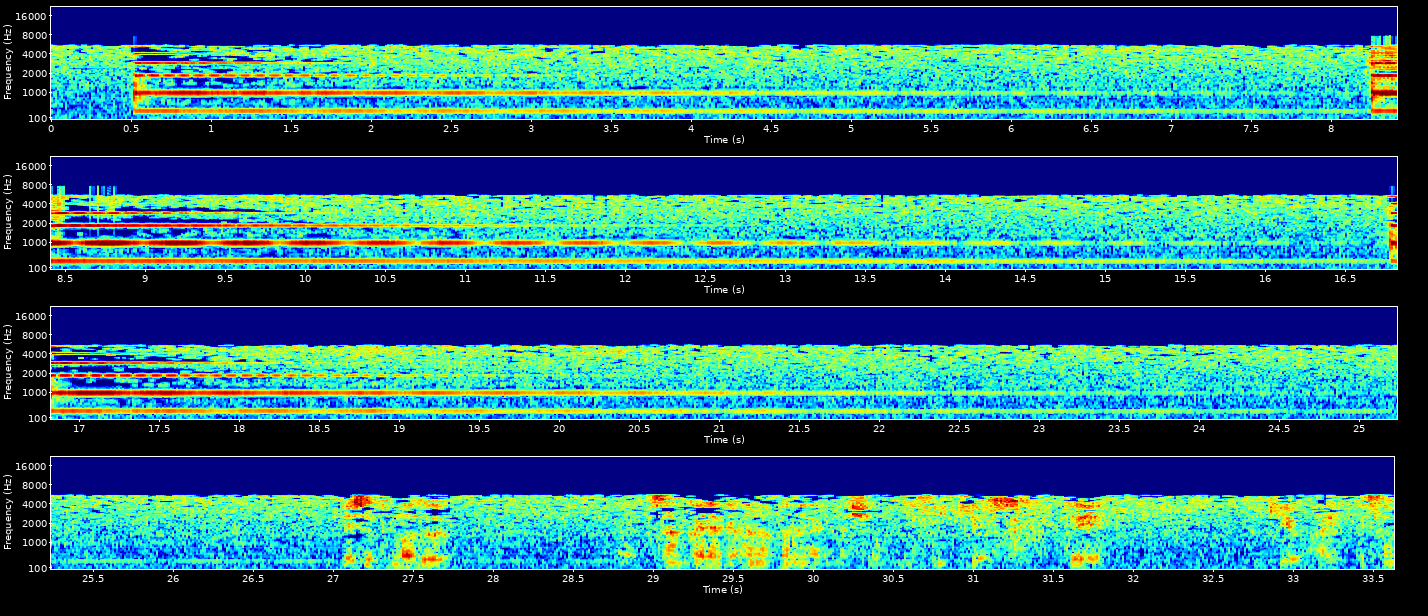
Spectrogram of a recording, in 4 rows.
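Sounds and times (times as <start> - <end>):
bell struck for a breathing meditation: 0.5 - 27.3
speech: 27.2 - 27.8, 29.0 - 32.1, 32.9 - 33.6.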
